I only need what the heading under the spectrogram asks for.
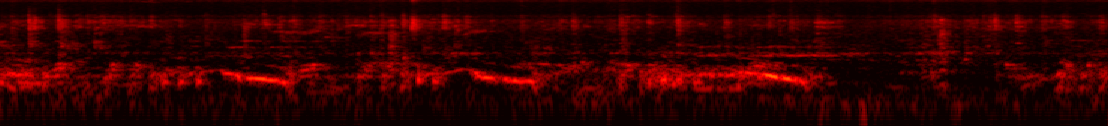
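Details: Low, throaty pigeon coos from loose birds forming pairs: wavering phrases with falling, bowed notes, swelling and fading about every second and a half, then quieter toward the end.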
